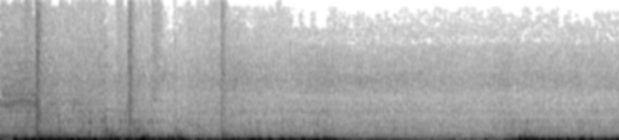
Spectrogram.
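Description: Wind buffeting the GoPro's microphone as a low, gusty rumble, easing off in the middle and picking up again near the end.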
